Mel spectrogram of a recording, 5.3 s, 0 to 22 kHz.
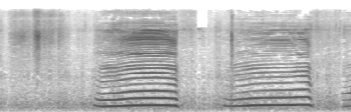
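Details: Two long, steady, nasal alpaca calls of about 1.3 seconds each, rich in harmonics with nearly level pitch that sags slightly at the end, separated by a short pause and followed by the start of a third.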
